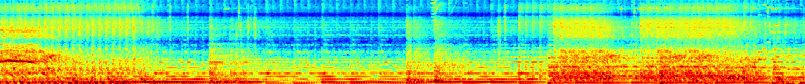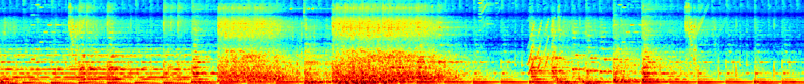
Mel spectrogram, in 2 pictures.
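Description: Gunfire in the Metal Gear Solid video game, rapid bursts of automatic shots and crashes layered over dense game music and effects, loud and continuous.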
